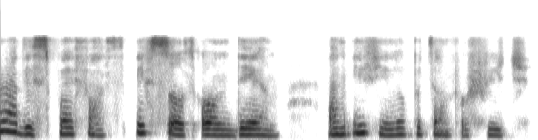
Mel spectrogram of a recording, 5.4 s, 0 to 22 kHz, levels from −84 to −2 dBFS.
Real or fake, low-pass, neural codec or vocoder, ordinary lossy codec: fake; 7.2 kHz; codec, 16 kHz, 2 kbps, FreqCodec, smaller model; MP3, 64 kbps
